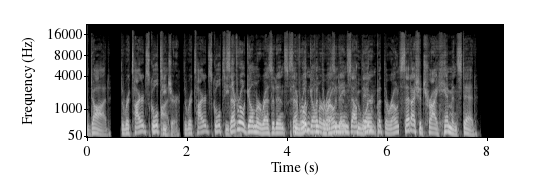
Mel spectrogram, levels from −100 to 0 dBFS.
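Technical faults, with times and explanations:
1.47–6.23 s, doubled audio track: a full-band copy of the speech trails roughly a second and a half behind, about 5 dB quieter, likely from a second capture path or misaligned edit. Spectrograms show repeated harmonic patterns, time-shifted, starting and stopping abruptly without decay.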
